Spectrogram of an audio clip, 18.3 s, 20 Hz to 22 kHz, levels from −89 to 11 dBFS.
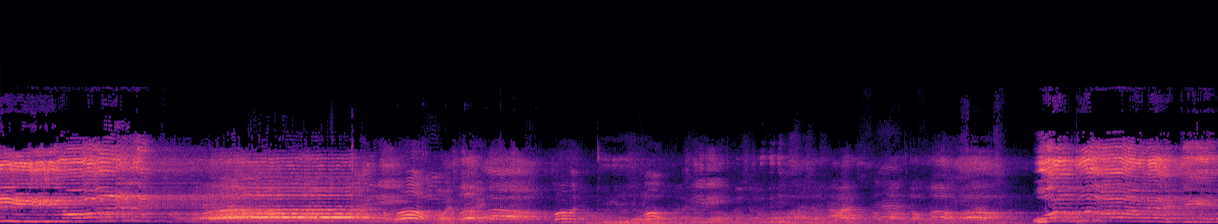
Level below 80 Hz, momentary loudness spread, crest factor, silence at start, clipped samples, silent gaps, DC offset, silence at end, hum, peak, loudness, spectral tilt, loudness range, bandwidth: -64 dBFS; 19 LU; 16 dB; 0 s; under 0.1%; none; under 0.1%; 0 s; none; -2 dBFS; -17 LUFS; -0.5 dB/octave; 14 LU; 12.5 kHz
